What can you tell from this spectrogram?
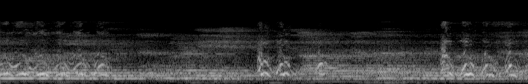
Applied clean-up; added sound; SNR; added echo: none; Bark; -1 dB; reverberation time 2.1 s.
